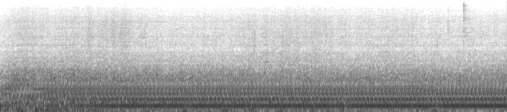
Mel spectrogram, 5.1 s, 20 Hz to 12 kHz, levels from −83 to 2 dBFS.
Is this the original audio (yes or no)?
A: yes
